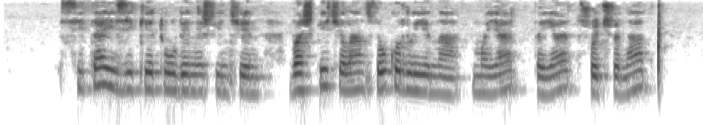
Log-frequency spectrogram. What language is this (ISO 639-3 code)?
chm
